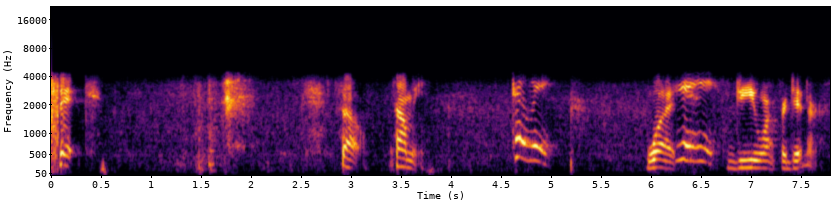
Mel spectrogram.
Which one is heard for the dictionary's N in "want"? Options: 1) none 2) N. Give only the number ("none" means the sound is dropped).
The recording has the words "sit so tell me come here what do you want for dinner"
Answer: 2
